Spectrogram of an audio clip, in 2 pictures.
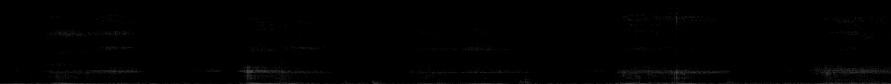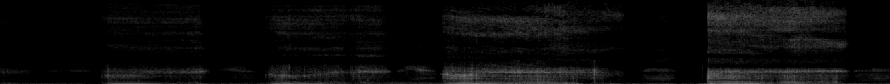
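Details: Child doing a playful snore challenge: rough rattling snore sounds in repeated bursts, louder toward the end; deliberate fake snoring, not sleep.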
